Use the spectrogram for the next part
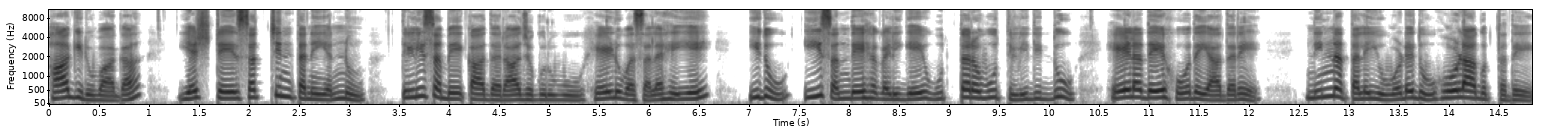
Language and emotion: Kannada, neutral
